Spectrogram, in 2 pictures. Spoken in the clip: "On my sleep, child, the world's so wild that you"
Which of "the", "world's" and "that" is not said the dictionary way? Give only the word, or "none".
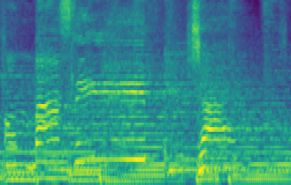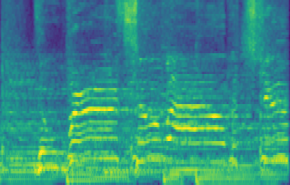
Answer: world's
